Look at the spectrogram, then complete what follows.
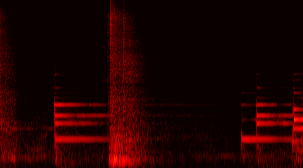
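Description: Background music: sparse piano-like notes, each struck and left to ring, about a second in and again near the end. Between them comes a short, loud rush of noise, the loudest thing heard.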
